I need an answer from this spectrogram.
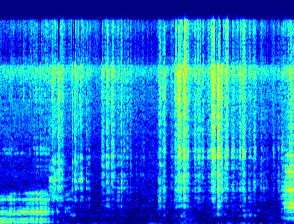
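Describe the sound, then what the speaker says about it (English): Pen scratching across paper in short bursts and strokes, close and fairly quiet, as something is written down by hand after a brief louder noise at the start. "Let me write that down."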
